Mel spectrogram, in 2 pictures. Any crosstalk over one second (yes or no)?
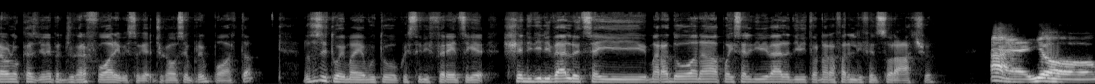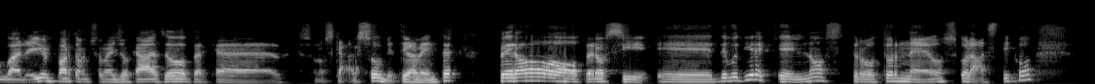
no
